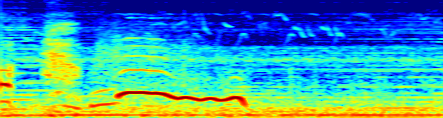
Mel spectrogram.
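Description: A man's drawn-out comic cry: one wavering call that slides down in pitch and breaks off a little past a second in, followed by background music.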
